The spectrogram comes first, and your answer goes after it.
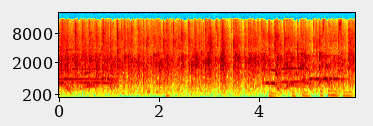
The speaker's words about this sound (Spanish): Ahí va tu porra porque bien merecida. Y yo te aplaudo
